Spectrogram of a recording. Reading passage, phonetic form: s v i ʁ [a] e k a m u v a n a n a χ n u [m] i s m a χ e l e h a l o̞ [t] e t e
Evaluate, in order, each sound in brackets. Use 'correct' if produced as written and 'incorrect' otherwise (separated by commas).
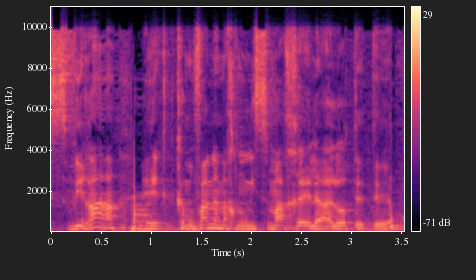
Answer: correct, incorrect, correct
